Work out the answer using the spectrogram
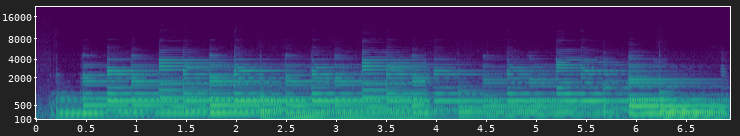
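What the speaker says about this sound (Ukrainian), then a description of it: "Це у нас е, кімнатний звук, тобто рум." Electric guitar played through a room reverb effect pedal, sounding sustained chords that ring into each other with a smooth roomy tail, loud and steady with no talking.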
